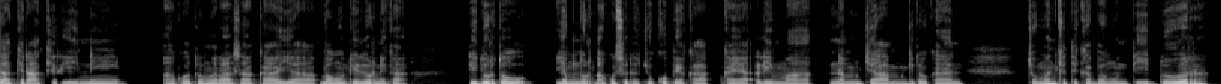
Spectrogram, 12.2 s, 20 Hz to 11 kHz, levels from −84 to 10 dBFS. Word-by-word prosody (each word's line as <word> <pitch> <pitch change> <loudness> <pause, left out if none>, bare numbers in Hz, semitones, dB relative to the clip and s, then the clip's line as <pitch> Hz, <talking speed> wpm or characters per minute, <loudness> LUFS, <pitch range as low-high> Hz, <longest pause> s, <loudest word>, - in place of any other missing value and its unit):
akhir-akhir 115 -5 0
ini 130 +10 0 0.4
aku 130 +1 -1
tuh 170 +3 +1
ngerasa 115 -3 0
kayak 100 0 -2
bangun 110 -2 +2
tidur 110 +2 +1
nih 105 - +1
Kak, 100 - -4 0.6
tidur 120 +3 +5
tuh 225 -1 +4 0.2
ya 115 -2 +3
menurut 105 -1 +2
aku 105 +3 0
sudah 125 -6 -1
cukup 110 +4 -3
ya - - -3
Kak. 95 0 -6
Kayak 100 -2 -5
5 95 -2 -3 0.2
6 100 -2 -2
jam 100 -1 -1
gitu 100 0 -1
kan. 100 +2 -2 0.6
Cuman 120 +7 +4
ketika 130 -6 -2
bangun 100 -1 -1
tidur, 115 - +5
110 Hz, 140 wpm, -25 LUFS, 100-125 Hz, 0.6 s, tidur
